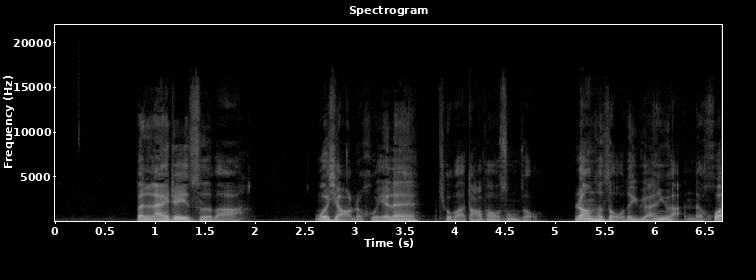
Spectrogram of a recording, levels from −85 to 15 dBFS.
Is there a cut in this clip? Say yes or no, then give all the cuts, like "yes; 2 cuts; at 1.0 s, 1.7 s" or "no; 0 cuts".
no; 0 cuts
